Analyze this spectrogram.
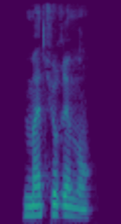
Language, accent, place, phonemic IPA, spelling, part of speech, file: French, France, Lyon, /ma.ty.ʁe.mɑ̃/, maturément, adverb, LL-Q150 (fra)-maturément.wav
- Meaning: maturely (with maturity)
